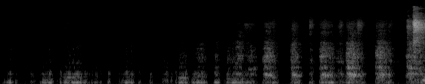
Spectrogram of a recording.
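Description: A dog panting in short, quick breaths, louder toward the end.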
